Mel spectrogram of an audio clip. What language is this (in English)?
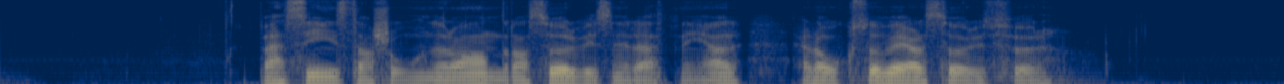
Swedish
